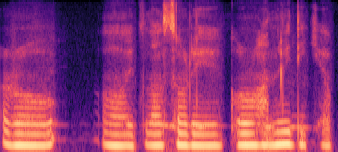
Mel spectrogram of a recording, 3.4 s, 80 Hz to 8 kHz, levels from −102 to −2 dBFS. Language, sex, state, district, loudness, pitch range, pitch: Nagamese, female, Nagaland, Kohima, -15 LUFS, 175-185 Hz, 180 Hz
